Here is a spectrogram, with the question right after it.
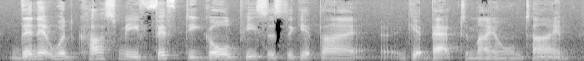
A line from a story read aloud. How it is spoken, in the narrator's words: muttered Tokubi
